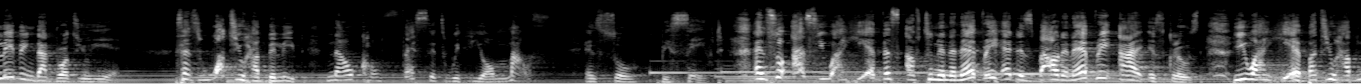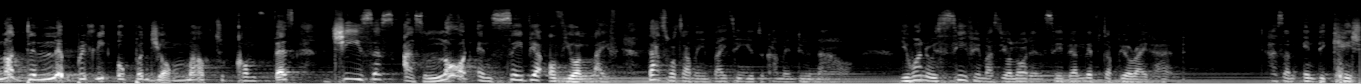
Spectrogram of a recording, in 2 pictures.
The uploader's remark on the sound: Preached at the First Love Center, Ayeduase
